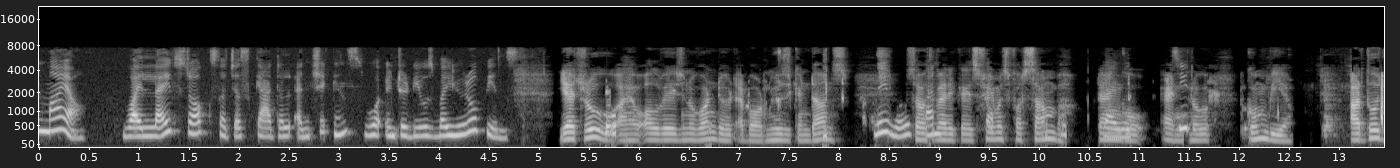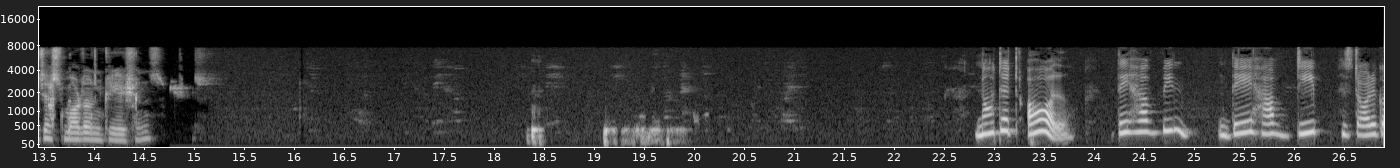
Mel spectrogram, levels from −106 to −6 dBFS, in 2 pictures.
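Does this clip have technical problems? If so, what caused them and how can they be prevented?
Yes. Three faults are audible.

Echo leak: the far side was likely playing the call on a loudspeaker, and its echo canceller let part of that pickup back into the return path. A copy of the speech arrives about 0.3 s late at 5.00–5.72 s, 7.08–8.54 s, 10.49–18.69 s and 19.72–21.08 s. At first it is roughly as loud as the speech, then around 15 dB below, and faint by the last stretch. Using a headset, or a better-tuned canceller with a correct delay estimate, prevents this.

Background gated by the echo canceller: while the loudspeaker was playing, the canceller clamped the microphone hard, pulling the room sound down by about 32–33 dB. It drops out and returns at 5.09–5.23 s, 12.52–12.82 s and 14.56–14.76 s, in brief holes of roughly 0.15 to 0.3 s. Gentler suppression with comfort noise filling the gaps would keep the background steady.

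Speech suppressed in double talk: between 5.7 and 11.79 s both sides talked at once, and the canceller likely could not tell the local talker from the loudspeaker echo, so it turned both down. The speech dips and breaks up across roughly five seconds of that span, at worst by about 40 dB. A canceller with reliable double-talk detection, or a headset that removes the echo path, would prevent this.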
